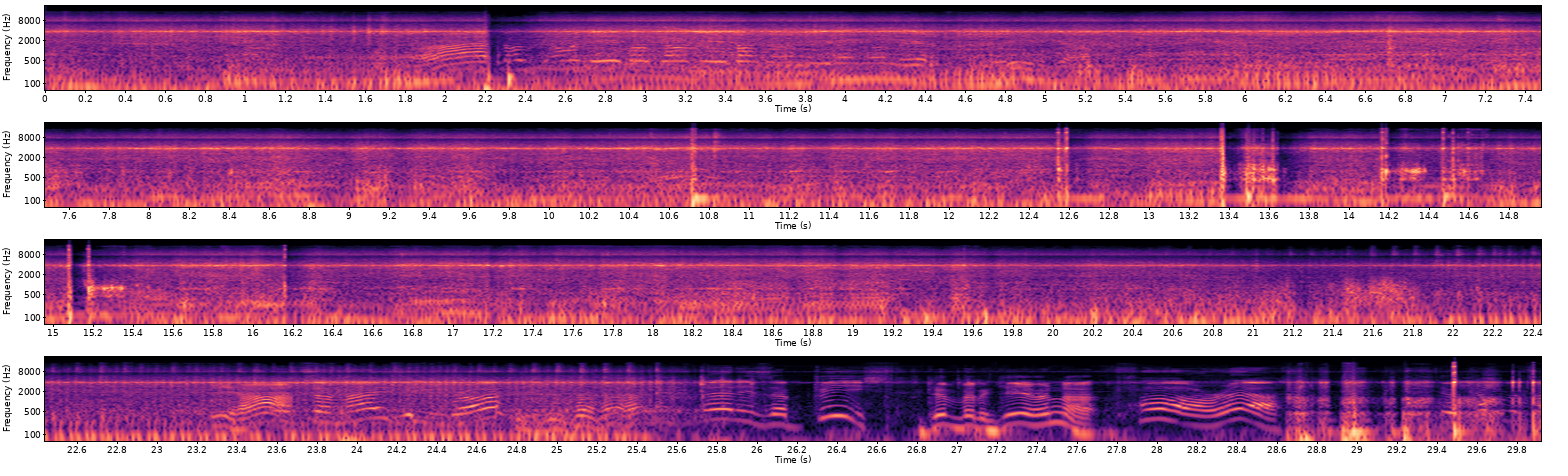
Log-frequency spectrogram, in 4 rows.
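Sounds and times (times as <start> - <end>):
motorcycle engine under load: 0.0 - 26.0
sharp knocks and clatters: 10.6 - 11.2, 12.4 - 15.5, 28.6 - 29.9.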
